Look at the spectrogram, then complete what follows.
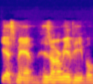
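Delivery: flat, deadpan delivery. Recounting a scene, answering a question about the armed conflict, Paris's deadpan reply. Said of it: "Paris just straight deadpan".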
